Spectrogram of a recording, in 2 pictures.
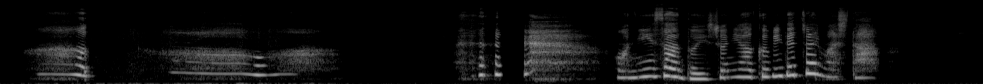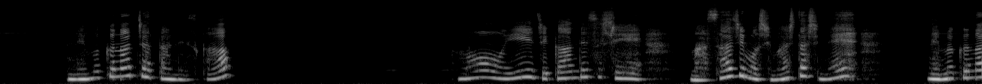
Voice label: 添い寝ASMR; 二人きりの温泉旅行の一夜

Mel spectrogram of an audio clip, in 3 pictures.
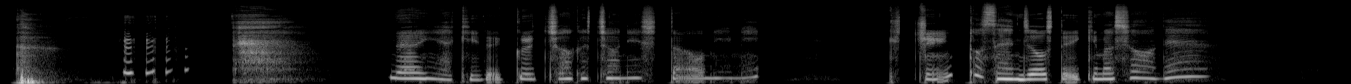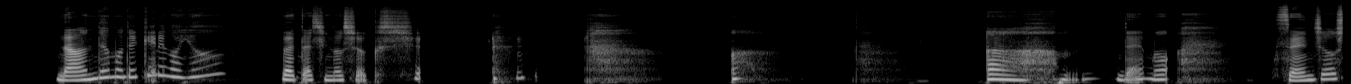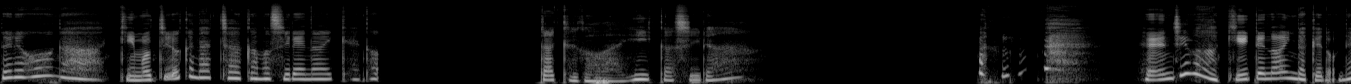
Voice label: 耳触手洗浄, ASMR; 簡易モノラル編集 効果音なし

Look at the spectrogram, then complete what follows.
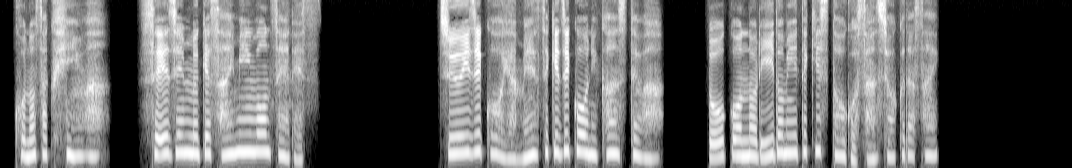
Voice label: ナレーション

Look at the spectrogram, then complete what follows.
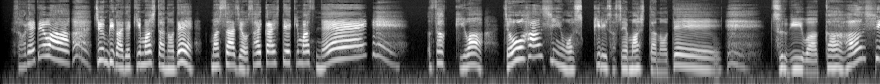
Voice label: マッサージ音なし ノイズ除去なし

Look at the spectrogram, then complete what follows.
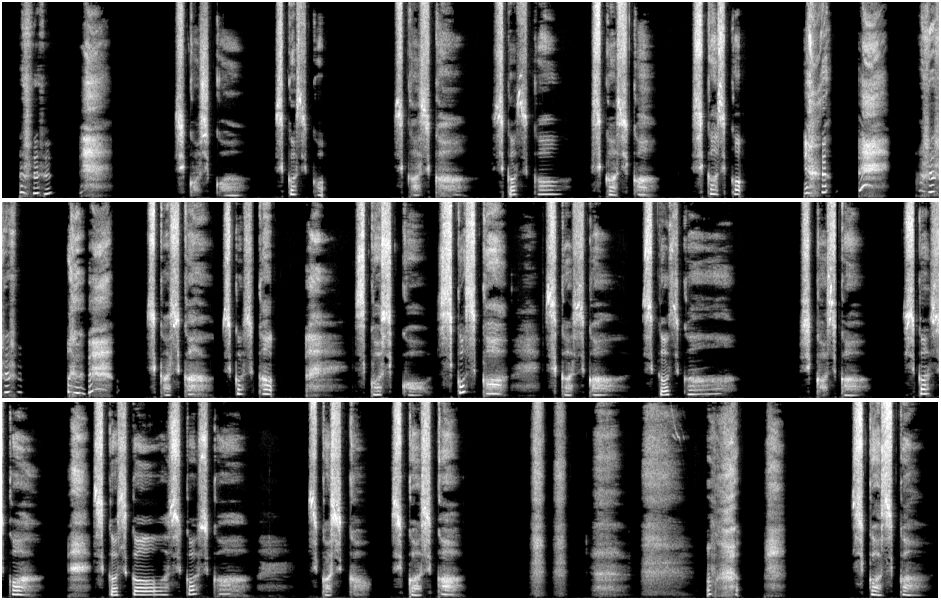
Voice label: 自慰支援(遅):しこしこの掛け声で自慰を促す; 実用ボイス抜粋集

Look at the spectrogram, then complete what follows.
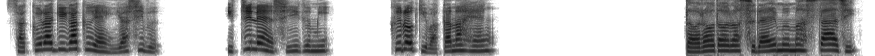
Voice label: タイトルコール, ASMR

